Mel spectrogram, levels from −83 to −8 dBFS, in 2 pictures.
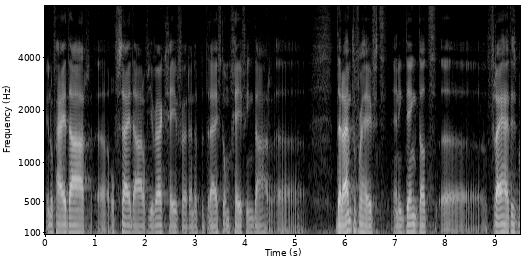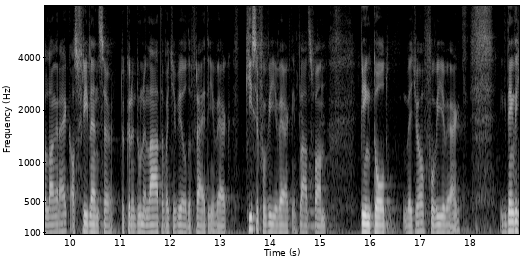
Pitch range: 95-110 Hz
